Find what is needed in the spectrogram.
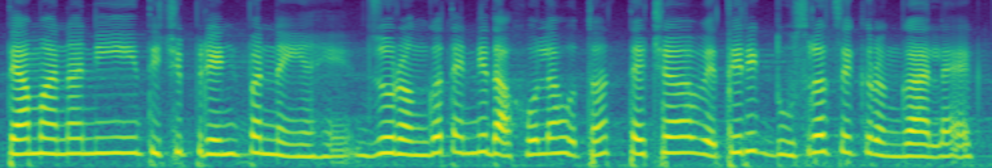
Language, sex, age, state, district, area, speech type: Marathi, female, 30-45, Maharashtra, Buldhana, urban, spontaneous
